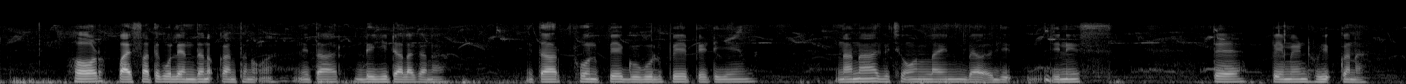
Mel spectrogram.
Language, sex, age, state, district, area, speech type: Santali, male, 18-30, West Bengal, Malda, rural, spontaneous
